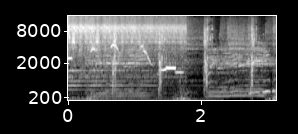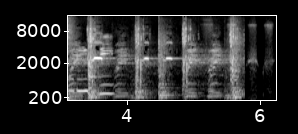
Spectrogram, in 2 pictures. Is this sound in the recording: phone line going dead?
no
